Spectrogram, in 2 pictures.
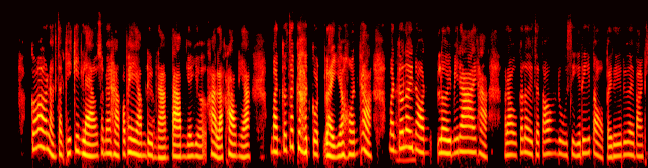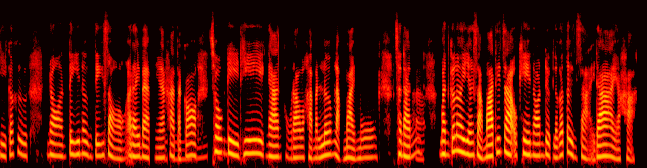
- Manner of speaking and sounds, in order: other background noise; laughing while speaking: "เกิด"; laughing while speaking: "ย้อน"
- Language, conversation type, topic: Thai, advice, ทำอย่างไรดีเมื่อพยายามกินอาหารเพื่อสุขภาพแต่ชอบกินจุกจิกตอนเย็น?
